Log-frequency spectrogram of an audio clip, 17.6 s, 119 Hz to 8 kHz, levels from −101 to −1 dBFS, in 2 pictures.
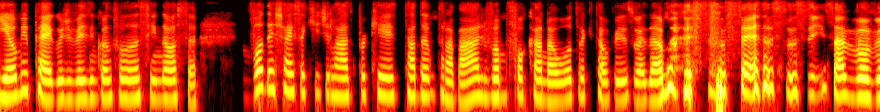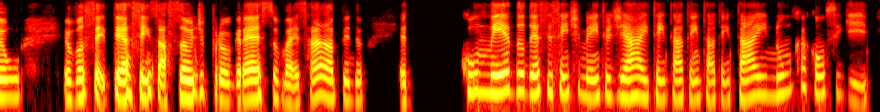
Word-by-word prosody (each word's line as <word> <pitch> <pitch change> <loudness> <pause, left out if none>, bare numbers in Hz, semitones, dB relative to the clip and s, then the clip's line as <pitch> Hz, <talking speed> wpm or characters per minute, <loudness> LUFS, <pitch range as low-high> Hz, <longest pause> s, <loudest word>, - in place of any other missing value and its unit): e - - +7
eu 210 +1 +4
me 260 +1 -4
pego, 195 0 +3
de 195 - -8
vez 195 +1 -2
em 200 - -6
quando, 200 0 -4
falando 200 -1 -2
assim: 205 -2 -6
"Nossa, 195 -3 -3 0.5
vou 280 +4 +5
deixar 280 -2 -1
isso 250 -1 -5
aqui 240 0 -15
de 230 -1 -9
lado, 215 -1 -2
porque 225 -1 -4
tá 220 0 -3
dando 220 0 -4
trabalho, 195 0 -2
vamos 210 0 -2
focar 210 -2 -3
na 180 -1 0
outra 200 +4 -5
que - - -36
talvez 185 +1 -4
vai 180 -1 -2
dar 185 +1 +4
mais 260 -4 +5
sucesso 270 0 +3
assim, 230 +2 -6
sabe." 220 -6 +4
Vou 210 -1 +5
ver 205 +1 +3
um 205 0 -3 0.5
eu - - +1
vou 200 +1 +2
se - - +2
ter - - +5
a - - +7
sensação 200 -2 +3
de 250 +4 -4
progresso 190 +3 +1
mais 165 -1 -3
rápido, 190 -3 0 0.3
eh, - - -3 0.5
com 250 0 -3
medo 250 +1 +4
desse 245 +1 0
sentimento 225 -3 -4
de: 210 0 -4
"Ah, 215 +2 +3
tentar, 195 -1 -4
tentar, 190 -1 -7
tentar 195 +2 -3
e 230 0 -7
nunca 245 +7 -6
conseguir". 230 - -8
210 Hz, 200 wpm, -23 LUFS, 195-235 Hz, 0.5 s, e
